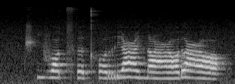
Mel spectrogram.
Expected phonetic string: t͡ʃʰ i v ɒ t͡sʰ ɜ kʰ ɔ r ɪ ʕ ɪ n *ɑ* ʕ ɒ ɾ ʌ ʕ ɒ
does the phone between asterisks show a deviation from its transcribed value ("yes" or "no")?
no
